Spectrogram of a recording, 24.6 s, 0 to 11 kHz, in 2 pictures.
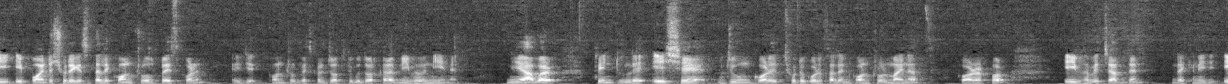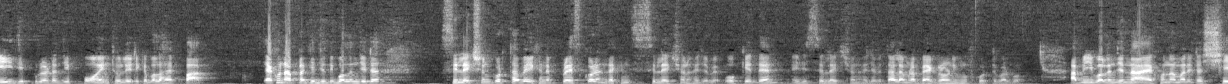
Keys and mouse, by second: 2.7 ctrl+click, 4.7 space, 4.8 click, 5.2 space, 5.8 p, 6.4 ctrl+-, 7.8 space, 9.5 click, 18.2 click.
